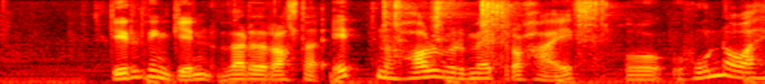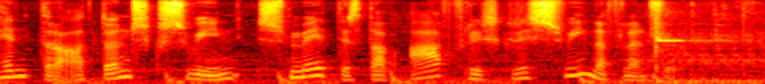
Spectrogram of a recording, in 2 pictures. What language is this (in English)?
Icelandic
